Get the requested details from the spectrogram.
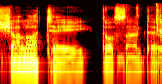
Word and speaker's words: Charlotte Dos Santos: According to her Instagram, it's pronounced Charlotte dos Santos.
